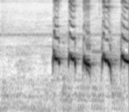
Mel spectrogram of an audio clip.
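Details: Kaso kaso bird delivering five loud, ringing, down-slurred notes evenly spaced at a fast pace, with a clean, clear tone.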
